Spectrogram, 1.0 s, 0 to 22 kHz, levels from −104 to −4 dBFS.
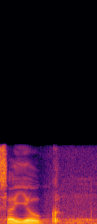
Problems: background sounds at intervals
